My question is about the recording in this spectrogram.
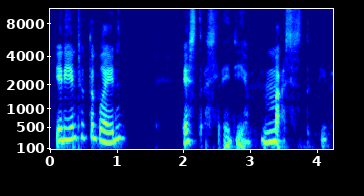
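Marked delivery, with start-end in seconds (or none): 2.0-4.2 hushed, breathless Spanish grumble; whispering. A narrator's reading. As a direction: whisper it under your breath.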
